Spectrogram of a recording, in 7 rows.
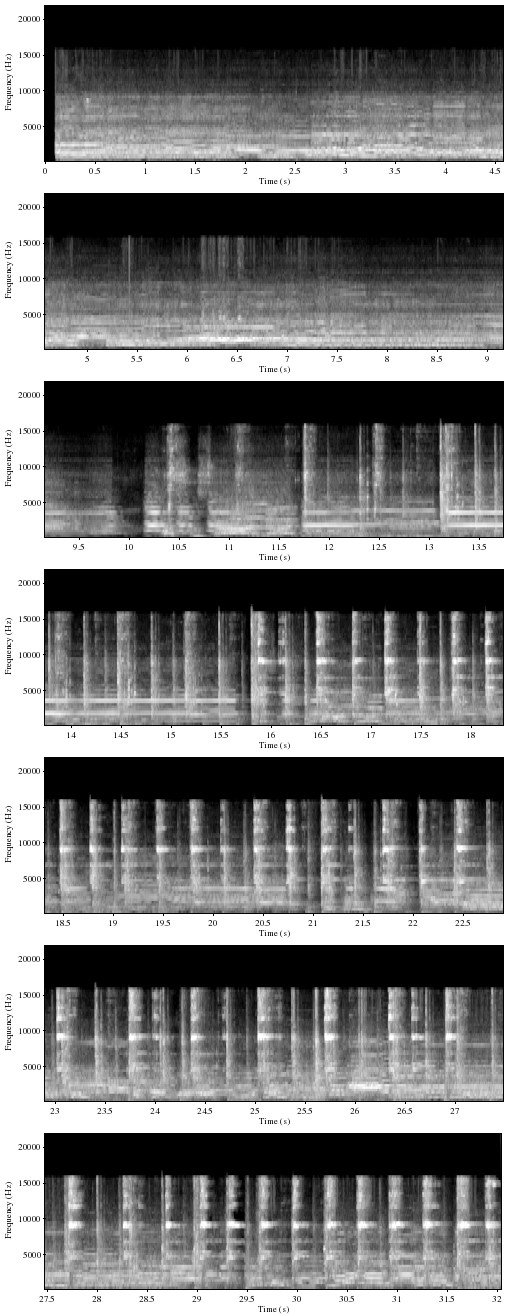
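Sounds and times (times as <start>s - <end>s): man singing into a microphone: 0.1s - 9.5s, 10.1s - 32.0s
sustained accompaniment: 0.1s - 32.0s
jingling hand percussion: 10.3s - 32.0s
drum beat: 12.3s - 32.0s.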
